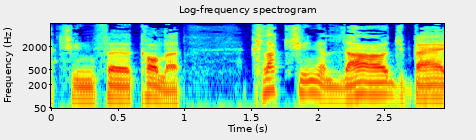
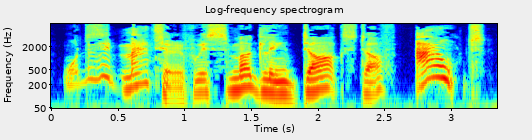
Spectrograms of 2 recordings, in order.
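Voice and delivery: put-on higher-pitched, indignant boy; indignant demand; 8 semitones higher than usual. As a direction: demand it as if it's absurd. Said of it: "demanded Ron".

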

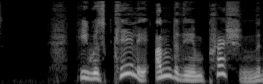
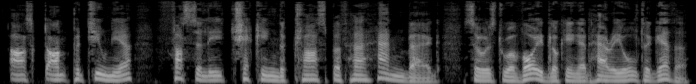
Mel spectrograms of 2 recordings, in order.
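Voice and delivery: ordinary delivery, nothing marked

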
